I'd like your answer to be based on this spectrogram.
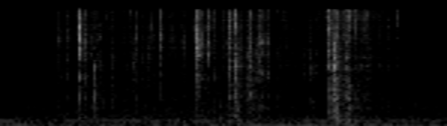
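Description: A solid, embossed green soap bar, dry and old, is held in the hand and scraped with a yellow-handled utility knife blade. Crisp, bright scraping and crackling comes in short bursts, with sharper snaps standing out over a faint low background hum.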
